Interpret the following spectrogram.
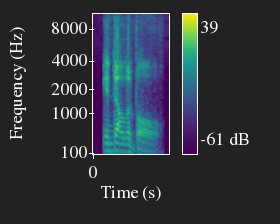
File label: "indelible", American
